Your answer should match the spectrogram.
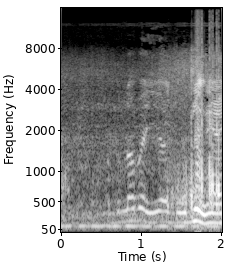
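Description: A man talking in short phrases over a steady low hum, the voice growing louder near the end.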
